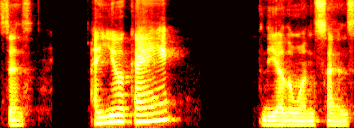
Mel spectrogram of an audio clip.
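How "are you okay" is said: tiny, small, wee, high voice. Telling a joke where one horse asks the other a question: tiny voice. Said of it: "one of them says in tiny voice".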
